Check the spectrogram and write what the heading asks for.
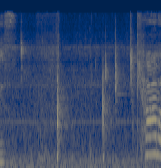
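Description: Kitchen knife slicing through a yellow squash onto a plastic cutting board: three short, sharp taps as the blade meets the board.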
